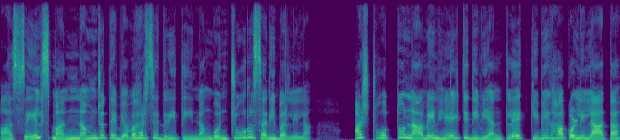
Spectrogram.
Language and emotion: Kannada, angry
